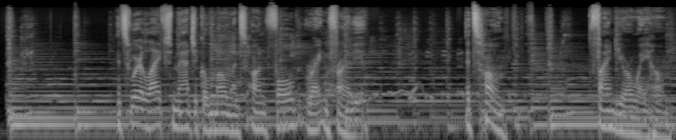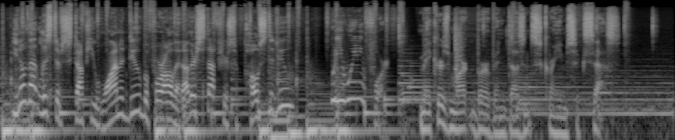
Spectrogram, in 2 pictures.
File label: male commercial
